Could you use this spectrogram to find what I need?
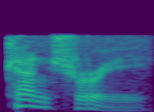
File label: "country", English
